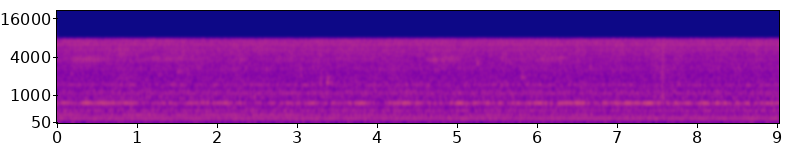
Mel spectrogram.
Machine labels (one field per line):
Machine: pump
